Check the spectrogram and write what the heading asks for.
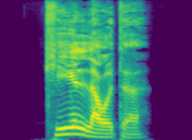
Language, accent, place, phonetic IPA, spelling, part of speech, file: German, Germany, Berlin, [ˈkeːlˌlaʊ̯tə], Kehllaute, noun, De-Kehllaute.ogg
- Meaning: nominative/accusative/genitive plural of Kehllaut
